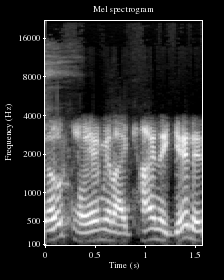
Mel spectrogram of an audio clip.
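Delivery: normal talking voice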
